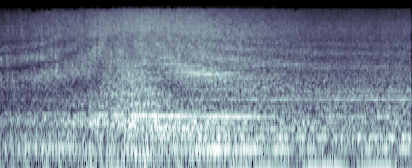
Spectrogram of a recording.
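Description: A motorboat's engine running at a steady drone while under way, over a hiss of water.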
